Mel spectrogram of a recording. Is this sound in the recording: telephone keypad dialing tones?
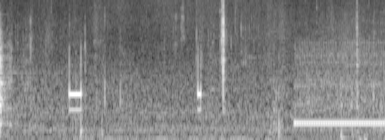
yes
